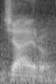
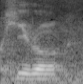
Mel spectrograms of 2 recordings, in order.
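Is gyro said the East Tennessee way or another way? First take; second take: East Tennessee; another way. First: The word is said the East Tennessee way. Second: The word is said another, non-Tennessee way. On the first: This is how the speaker's own group says it. "We pronounce it like East Tennessean accent" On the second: Other people say it this way. "But some say that"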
